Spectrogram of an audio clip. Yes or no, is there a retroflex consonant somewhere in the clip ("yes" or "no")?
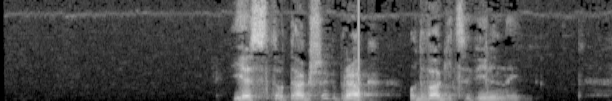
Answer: yes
